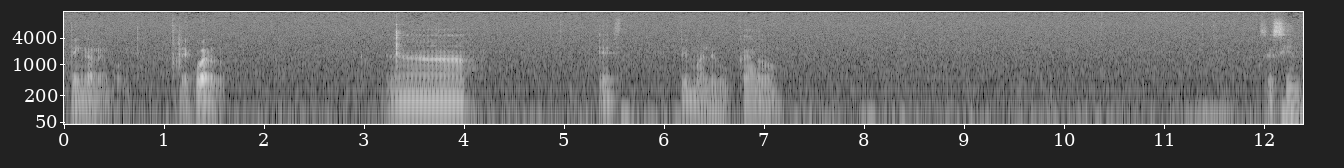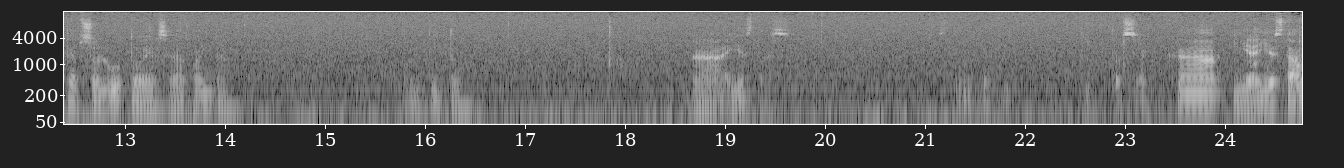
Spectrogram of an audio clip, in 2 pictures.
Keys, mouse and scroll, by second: 3.0 right click, 3.9-5.4 drag, 6.5-8.7 drag, 9.5 right click, 11.7 click, 13.0-15.1 drag, 15.9 KP_3, 18.0 right click, 19.2-20.9 drag, 21.1 KP_1, 22.4 KP_3, 22.9 KP_1, 23.3-23.9 scroll down 1.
